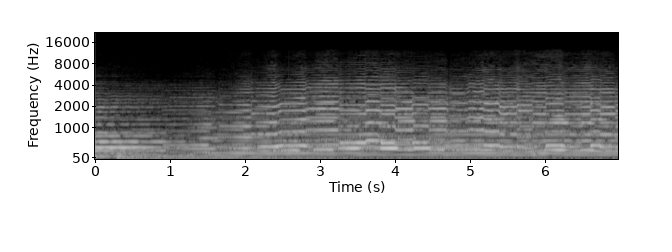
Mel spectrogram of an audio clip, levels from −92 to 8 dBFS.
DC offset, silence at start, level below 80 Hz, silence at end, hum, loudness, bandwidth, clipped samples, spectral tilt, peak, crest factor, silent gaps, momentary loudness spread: under 0.1%; 0 s; -46 dBFS; 0 s; 50 Hz at -60 dBFS; -25 LUFS; 10.5 kHz; under 0.1%; -6.5 dB/octave; -10 dBFS; 14 dB; none; 11 LU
